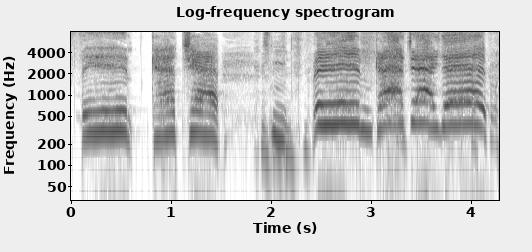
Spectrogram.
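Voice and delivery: high, slow, drawn-out cries for help; panicked shouting. Retold or imitated. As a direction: yell for her as if terrified in the dark. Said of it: "begynder at råbe sådan". (højt, langtrukkent panisk råb)

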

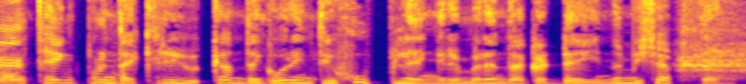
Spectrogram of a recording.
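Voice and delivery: high put-on voice; nagging partner. Partner discussing pot and curtain, high mock fussing.

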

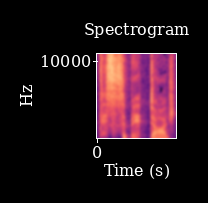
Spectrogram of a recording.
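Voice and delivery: soft slow whisper of doubt; suspicious whisper. Retold or imitated. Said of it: "I was like".

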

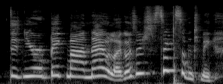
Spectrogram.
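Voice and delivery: high-pitched retold goading; mocking challenge. Retold taunt to teenager.

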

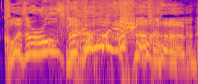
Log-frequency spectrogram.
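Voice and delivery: loud, high, laughing host announcement; game show host voice. Shown as a demonstration. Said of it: "a silly game show host voice".

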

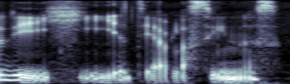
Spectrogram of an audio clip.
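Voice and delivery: hushed. Real, not acted. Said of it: "tre gånger så".

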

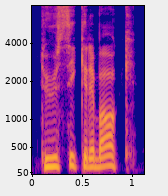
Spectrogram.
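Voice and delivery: high-pitched, urgent command; shouted order. A narrator's reading. Narrator orders Kåre to cover the rear, urgent shout. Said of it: "ropte jeg".

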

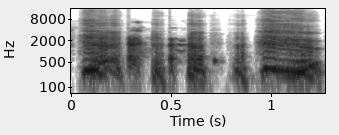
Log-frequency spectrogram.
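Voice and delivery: a quick amused chuckle; short laugh. Real, not acted. Radio historian laughing at short-lived station. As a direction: laugh it off briefly. Laugh after three days.

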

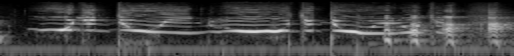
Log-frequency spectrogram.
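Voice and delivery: very high, drawn-out cooing squeal; mock dog voice. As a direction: imitate owners squealing baby talk at their dogs. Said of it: "grown people standing at the front of the stage going".

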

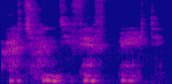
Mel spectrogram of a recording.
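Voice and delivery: breathless whispered aside. Retold or imitated. Mother realising the surgery date, whispered. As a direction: whisper it in dismay. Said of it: "And my ma just goes".

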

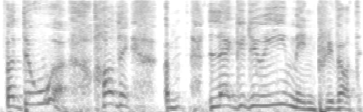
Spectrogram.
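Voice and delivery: high, indignant mock reply; imitating offended girl. Girl's offended retort imitated. (härmad förnärmad tjej, ljus röst)

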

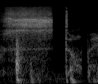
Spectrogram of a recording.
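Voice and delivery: hushed amazed whisper; whispered disbelief. Real, not acted. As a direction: breathe it in awe. Whispered astonishment.

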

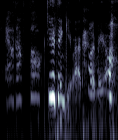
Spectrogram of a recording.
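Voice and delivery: high, half-laughing retold yell; retold scream. Retelling yelling back at the man who insulted her, mock yell. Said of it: "I was screaming".

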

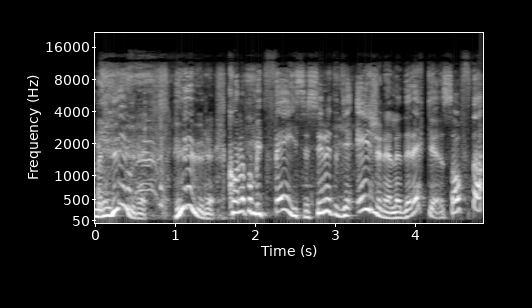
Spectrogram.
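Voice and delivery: high, incredulous comic outrage; retold angry retort. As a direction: act out firing indignant questions at a partner.

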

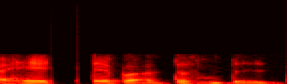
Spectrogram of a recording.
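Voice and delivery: ordinary talk, nothing marked

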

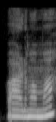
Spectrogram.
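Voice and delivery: lightly voiced small boy, concerned; child's voice. A narrator's reading. Son asking upset mother, lightly voiced child. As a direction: gently ask what's wrong.

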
